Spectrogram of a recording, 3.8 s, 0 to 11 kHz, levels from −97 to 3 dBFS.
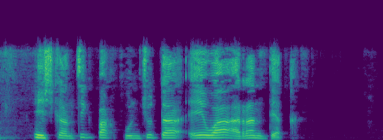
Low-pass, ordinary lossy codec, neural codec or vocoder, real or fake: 7.2 kHz; Opus, 64 kbps; none; real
